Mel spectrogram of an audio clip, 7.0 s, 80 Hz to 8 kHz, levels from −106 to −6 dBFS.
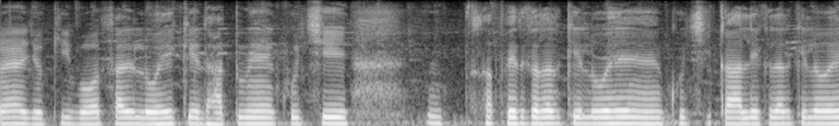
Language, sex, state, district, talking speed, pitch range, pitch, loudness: Hindi, male, Jharkhand, Ranchi, 180 wpm, 140-150 Hz, 145 Hz, -16 LUFS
